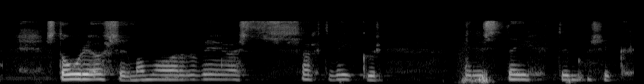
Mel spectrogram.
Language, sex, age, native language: Icelandic, male, 12, Icelandic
